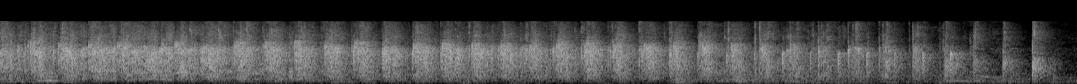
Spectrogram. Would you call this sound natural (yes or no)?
yes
